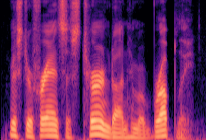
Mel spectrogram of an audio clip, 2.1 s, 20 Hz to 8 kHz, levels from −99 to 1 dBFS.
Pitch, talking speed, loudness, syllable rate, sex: 105 Hz, 175 wpm, -18 LUFS, 5.6 syllables/s, male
